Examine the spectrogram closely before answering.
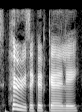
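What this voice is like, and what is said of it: Imitates a dad's voice. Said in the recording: “in my dad voice.”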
